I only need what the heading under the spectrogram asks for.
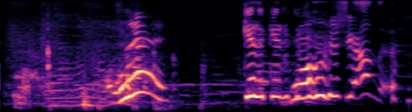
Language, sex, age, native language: Icelandic, female, 9, Icelandic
